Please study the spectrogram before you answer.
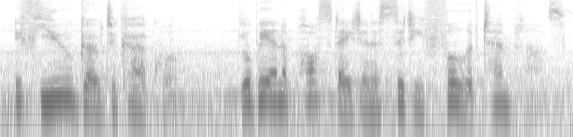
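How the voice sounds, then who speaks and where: An actress playing a wry, sarcastic human adventurer in a video game, with a dry, self-assured way of talking. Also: female voice, mid-range voice, normal speed, warm tone, slight background noise, close to an everyday voice. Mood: frank.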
